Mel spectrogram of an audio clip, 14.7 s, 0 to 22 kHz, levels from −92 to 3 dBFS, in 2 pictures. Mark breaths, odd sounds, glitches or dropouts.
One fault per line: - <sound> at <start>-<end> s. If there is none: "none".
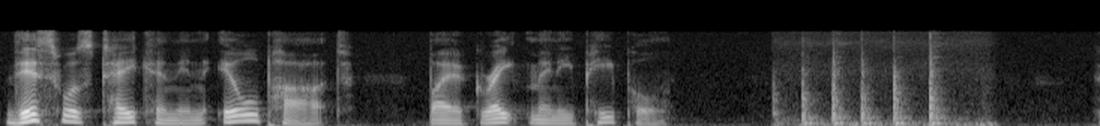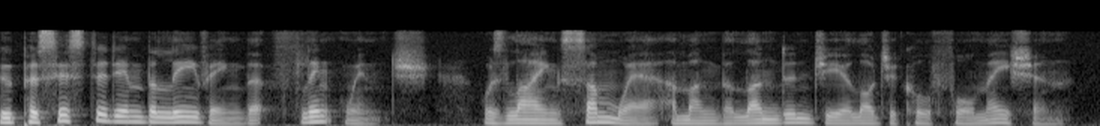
- thud at 5.1-6.7 s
